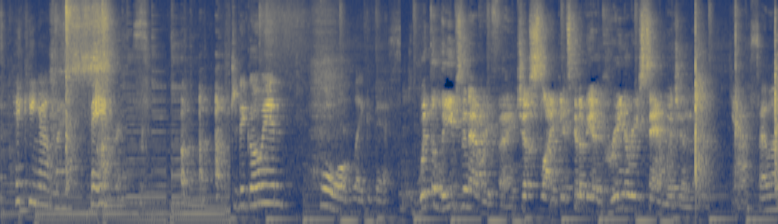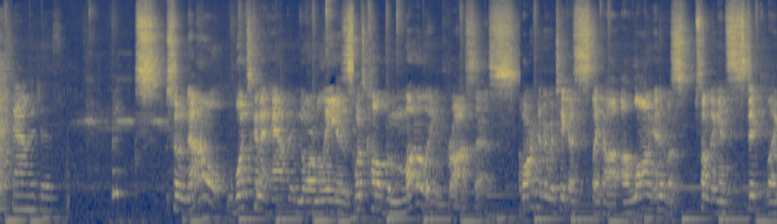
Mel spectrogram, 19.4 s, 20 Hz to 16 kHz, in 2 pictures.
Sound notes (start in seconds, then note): 0.0 romantic Music; 10.5 crickets Chirping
